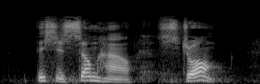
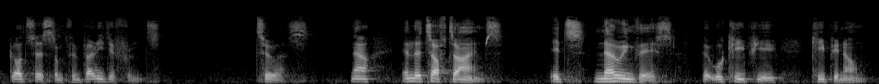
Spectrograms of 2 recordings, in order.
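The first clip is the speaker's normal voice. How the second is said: normal talking voice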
